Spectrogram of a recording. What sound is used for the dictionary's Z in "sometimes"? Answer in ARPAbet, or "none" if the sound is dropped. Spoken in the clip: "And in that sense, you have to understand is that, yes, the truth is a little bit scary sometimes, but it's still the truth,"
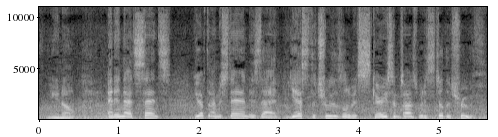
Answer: Z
